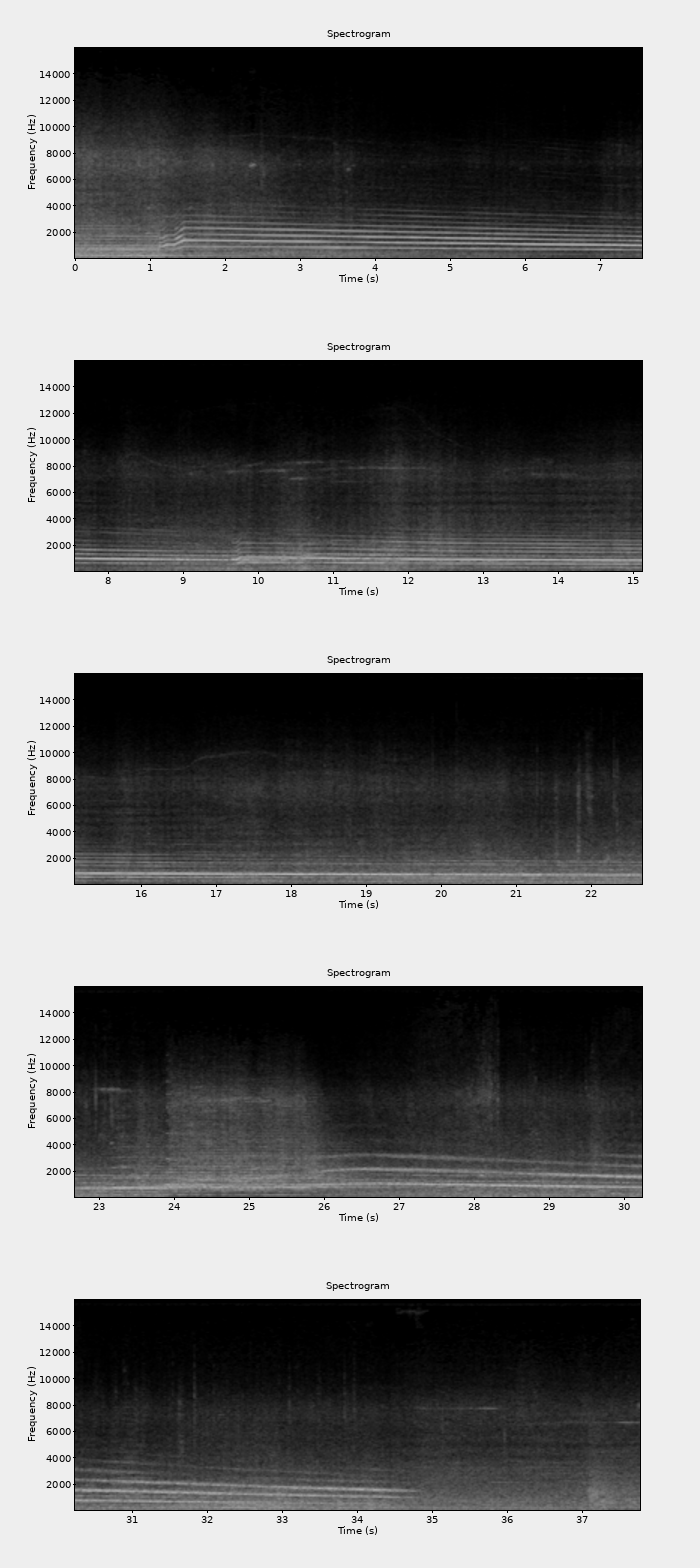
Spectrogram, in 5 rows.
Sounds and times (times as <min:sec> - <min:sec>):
Fire engine, fire truck (siren): 0:00.0 - 0:37.7.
